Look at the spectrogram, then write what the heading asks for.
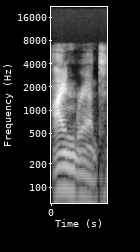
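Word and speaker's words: Ayn Rand: was a protege of an rant or eine rant if you want to pronounce it correctly and Nathaniel Branden has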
